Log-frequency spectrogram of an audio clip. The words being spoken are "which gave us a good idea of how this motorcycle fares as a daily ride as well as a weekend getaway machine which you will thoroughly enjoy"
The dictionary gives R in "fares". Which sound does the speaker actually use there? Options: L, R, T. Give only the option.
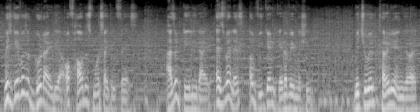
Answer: L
